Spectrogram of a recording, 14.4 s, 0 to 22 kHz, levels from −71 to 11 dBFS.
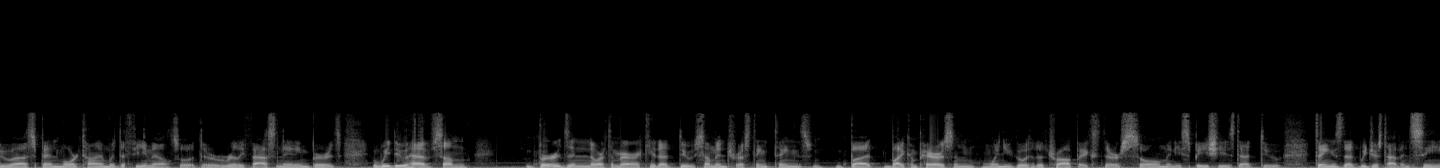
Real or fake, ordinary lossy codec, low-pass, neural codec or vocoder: real; MP3, 64 kbps; 7.2 kHz; none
